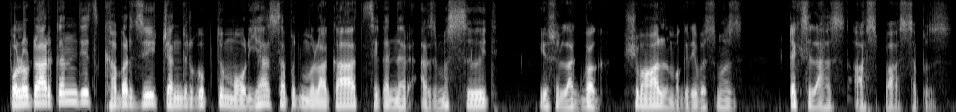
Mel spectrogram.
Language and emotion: Kashmiri, neutral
